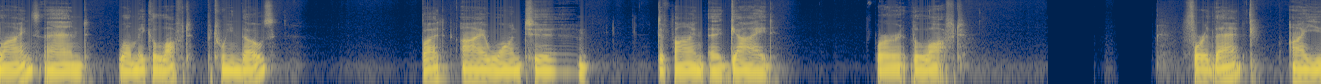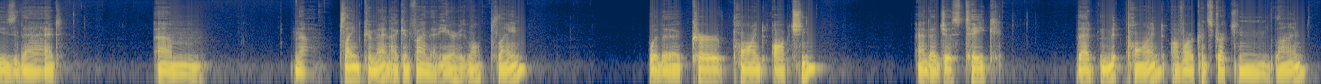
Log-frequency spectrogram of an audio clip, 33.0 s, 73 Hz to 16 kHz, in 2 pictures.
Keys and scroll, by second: 15.9 s.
